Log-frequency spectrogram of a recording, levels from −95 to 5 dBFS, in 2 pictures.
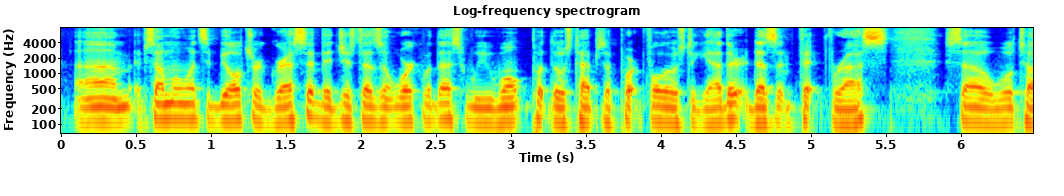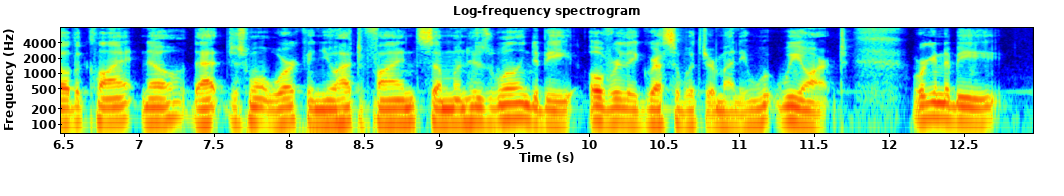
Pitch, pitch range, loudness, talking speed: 110 Hz, 105-115 Hz, -18 LUFS, 270 wpm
